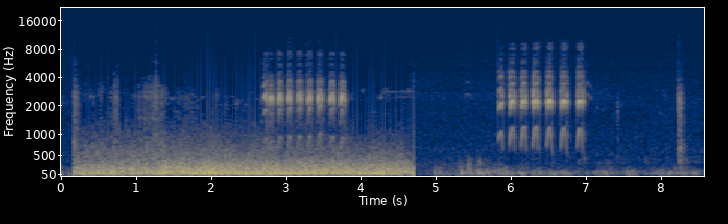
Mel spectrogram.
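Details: A Gunnison's prairie dog gives two quick bursts of sharp, repeated barking chirps, a territorial call to announce presence and claim a burrow, at Redondo Meadows, Valles Caldera National Preserve, New Mexico, June 2016.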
